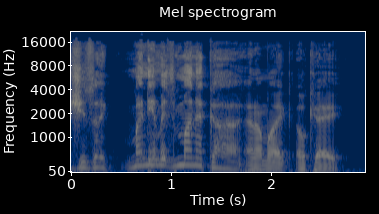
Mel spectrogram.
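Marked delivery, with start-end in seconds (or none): 0.5-1.7 put-on Colombian Spanish accent, pitched very high. Retelling a woman introducing herself to him, imitating Monica's Colombian Spanish voice. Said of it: "Colombian Spanish voice".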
